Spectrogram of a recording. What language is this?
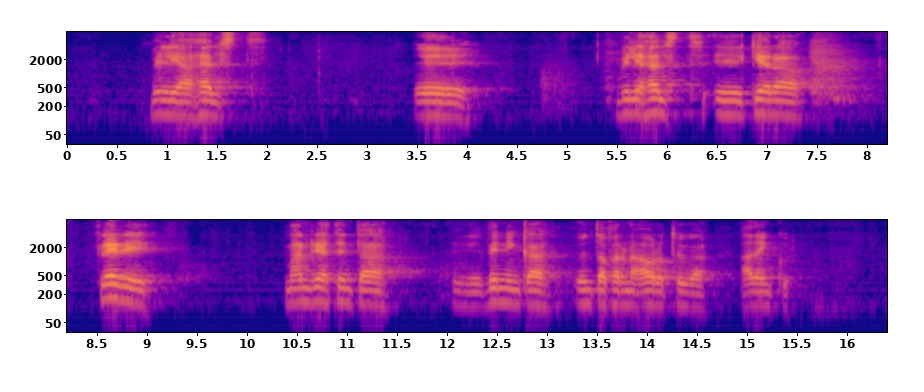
Icelandic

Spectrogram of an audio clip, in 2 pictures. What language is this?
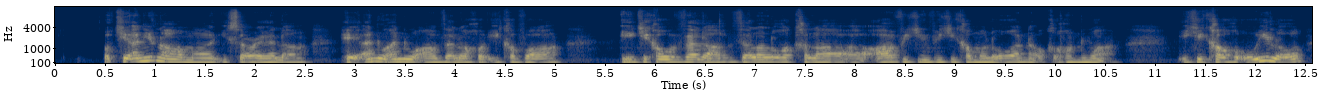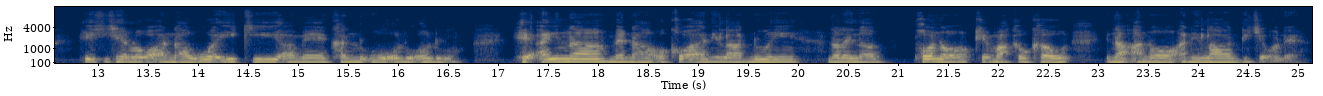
Hawaiian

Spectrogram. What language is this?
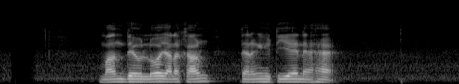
Sinhala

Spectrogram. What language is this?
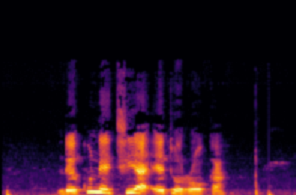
Taita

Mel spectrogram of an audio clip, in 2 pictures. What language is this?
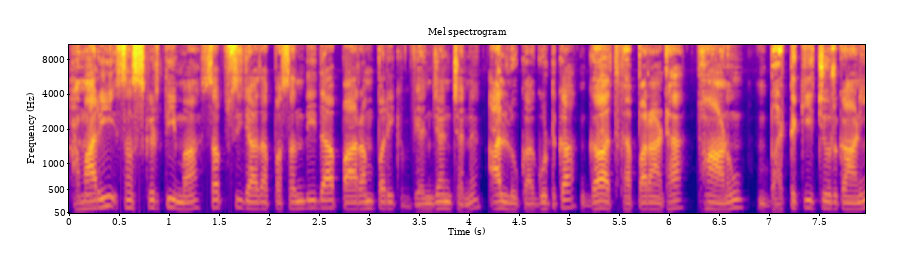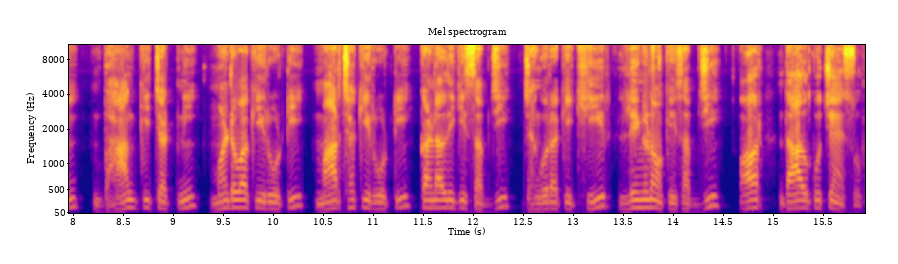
Garhwali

